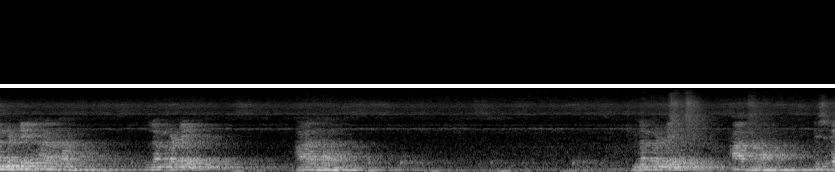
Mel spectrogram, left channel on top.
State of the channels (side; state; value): left; silent; digital silence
